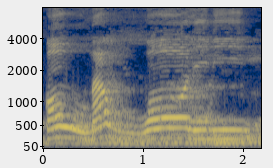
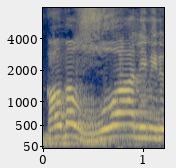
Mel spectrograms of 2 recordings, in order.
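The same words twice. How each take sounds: First: The z sound is made with the tongue between teeth. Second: The z sound is made with the tongue kept inside. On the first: The speaker calls it right. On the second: The speaker calls it wrong.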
